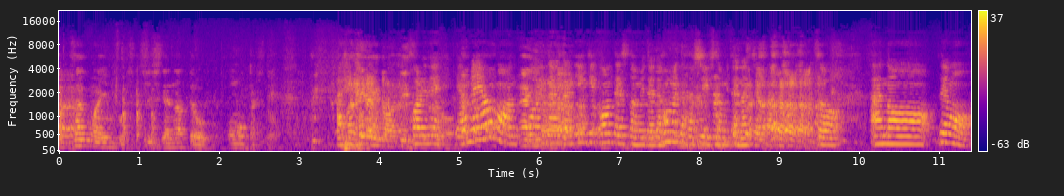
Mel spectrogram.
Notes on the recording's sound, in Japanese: 渋谷の書店「SPBS」で 行われた公開収録の模様を3回に分けてお送りします。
